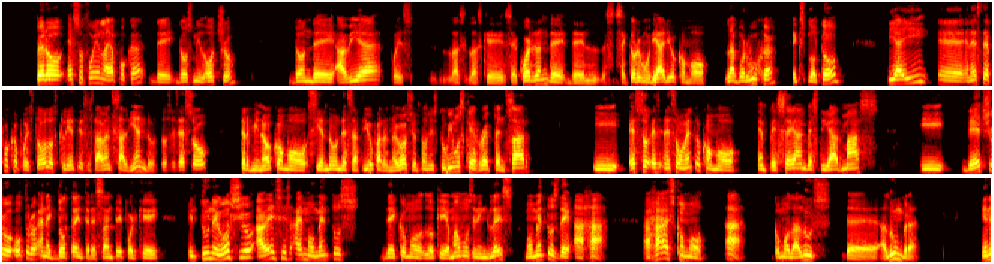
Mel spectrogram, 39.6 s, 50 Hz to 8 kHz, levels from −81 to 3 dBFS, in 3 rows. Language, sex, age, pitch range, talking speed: Spanish, male, 40-59, 120-155 Hz, 145 wpm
